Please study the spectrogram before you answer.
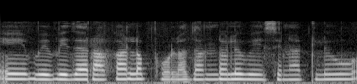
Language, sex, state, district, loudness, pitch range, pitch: Telugu, female, Andhra Pradesh, Chittoor, -14 LUFS, 230-245 Hz, 235 Hz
